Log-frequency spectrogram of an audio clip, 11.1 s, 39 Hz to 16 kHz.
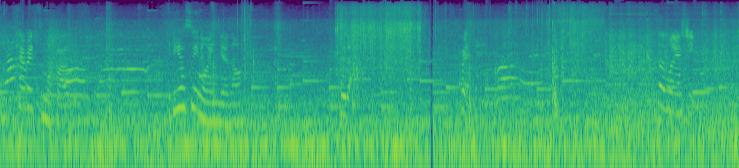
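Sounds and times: light background music: 0:00.0 - 0:11.0
plastic wrap crinkling: 0:05.0 - 0:09.4.

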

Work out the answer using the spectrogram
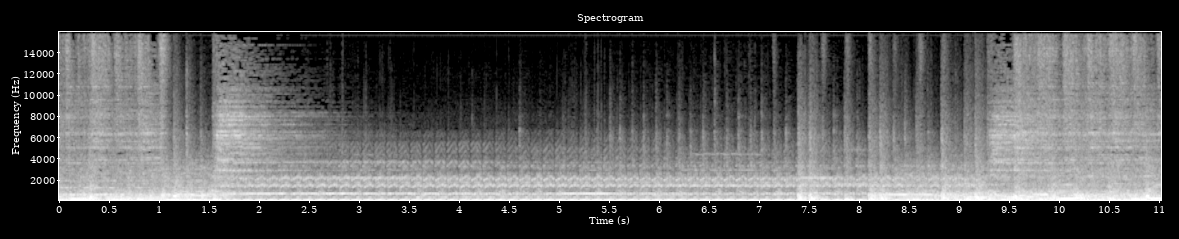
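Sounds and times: band playing: 0:00.0 - 0:11.0
distorted wobbling instrument drone: 0:00.0 - 0:11.0.

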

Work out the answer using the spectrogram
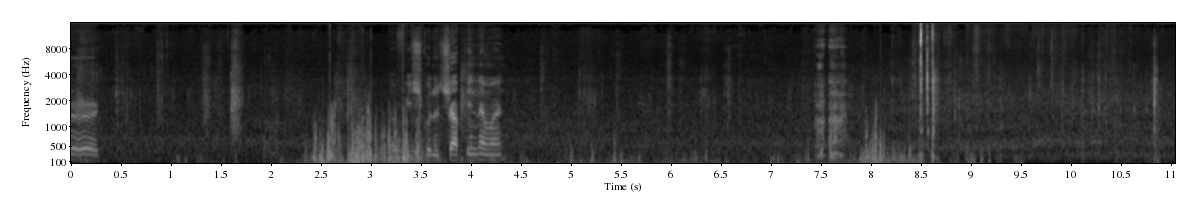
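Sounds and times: footsteps on sandy ground: 0:00.0 - 0:11.0
wind buffeting microphone: 0:00.0 - 0:11.0.

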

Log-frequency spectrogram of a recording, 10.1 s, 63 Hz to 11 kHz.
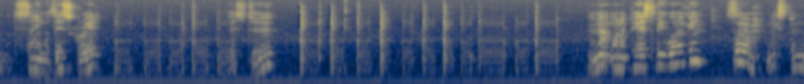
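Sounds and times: loudspeaker mains hum buzzing: 0:00.0 - 0:10.0
sharp crackling clicks: 0:03.8 - 0:07.0.

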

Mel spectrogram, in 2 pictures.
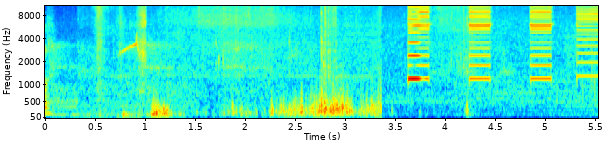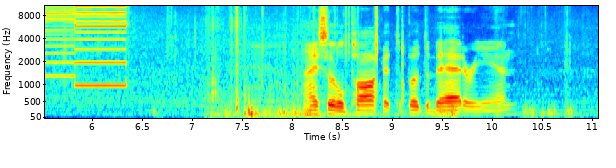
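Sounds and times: motor start-up beeps: 0:03.6 - 0:06.4.

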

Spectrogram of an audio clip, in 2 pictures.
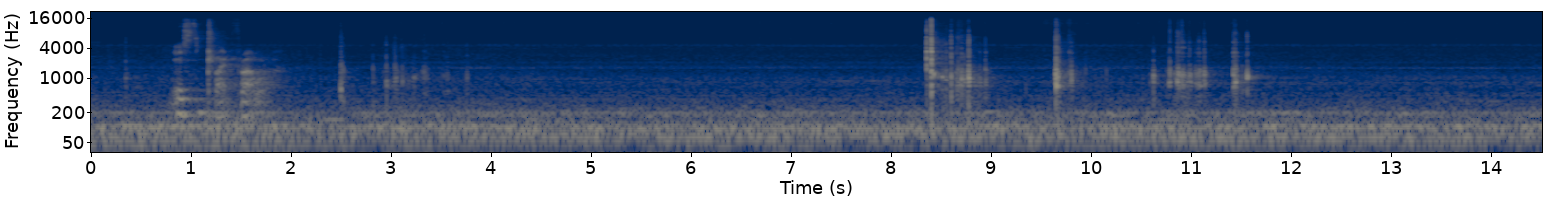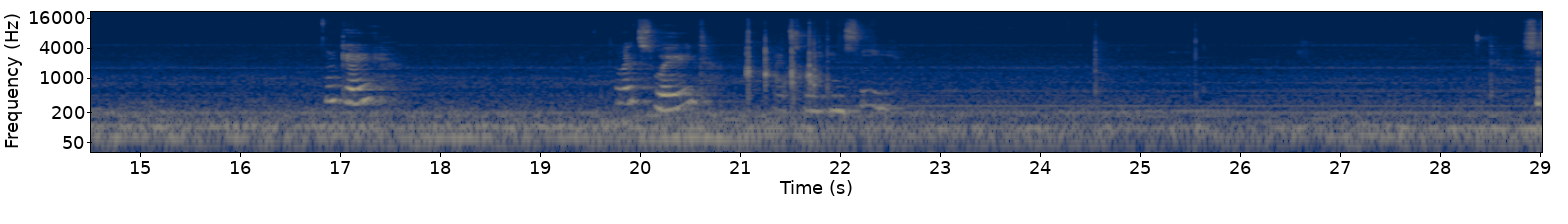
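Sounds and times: low background hum: 0:00.0 - 0:29.0.

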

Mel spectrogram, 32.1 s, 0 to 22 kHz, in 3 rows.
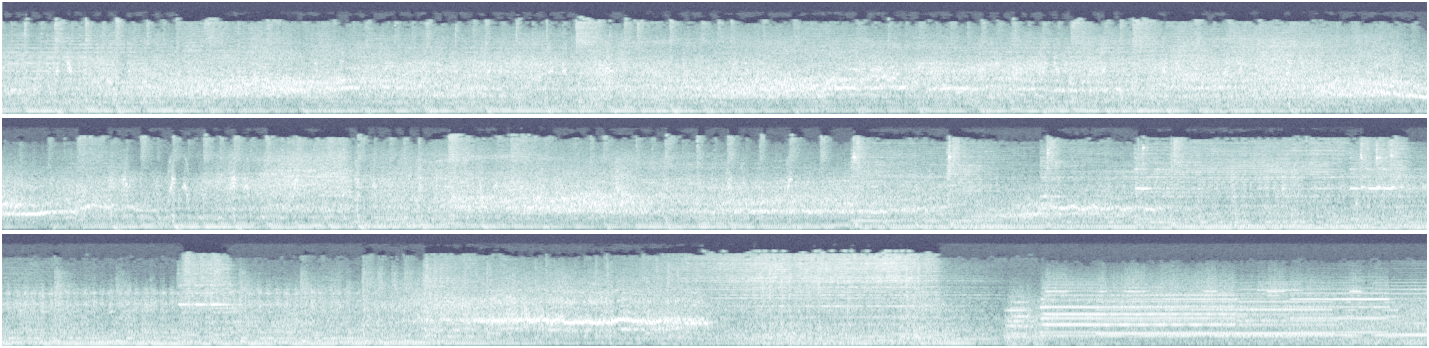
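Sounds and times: background music: 0:00.0 - 0:32.0
car tyres squealing: 0:24.5 - 0:28.2.

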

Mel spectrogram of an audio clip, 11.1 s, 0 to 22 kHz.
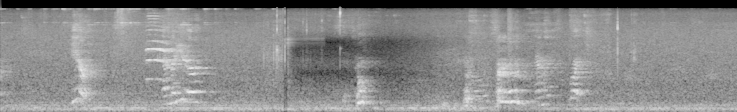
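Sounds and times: dog barking: 0:05.3 - 0:05.7, 0:07.0 - 0:08.0.

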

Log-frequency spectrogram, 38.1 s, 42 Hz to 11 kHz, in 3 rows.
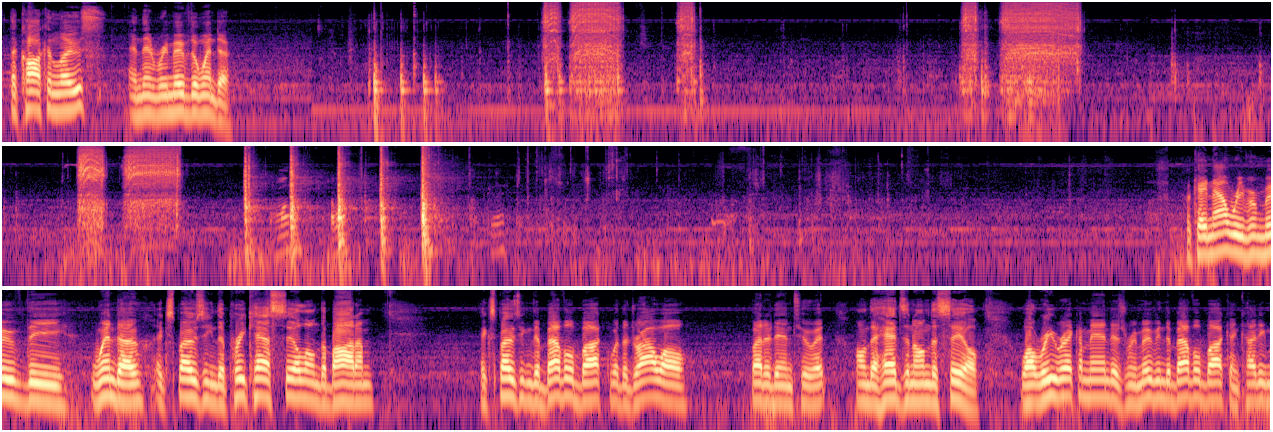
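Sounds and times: cordless drill running: 0:05.4 - 0:07.0, 0:09.6 - 0:10.9, 0:13.4 - 0:14.5.

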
